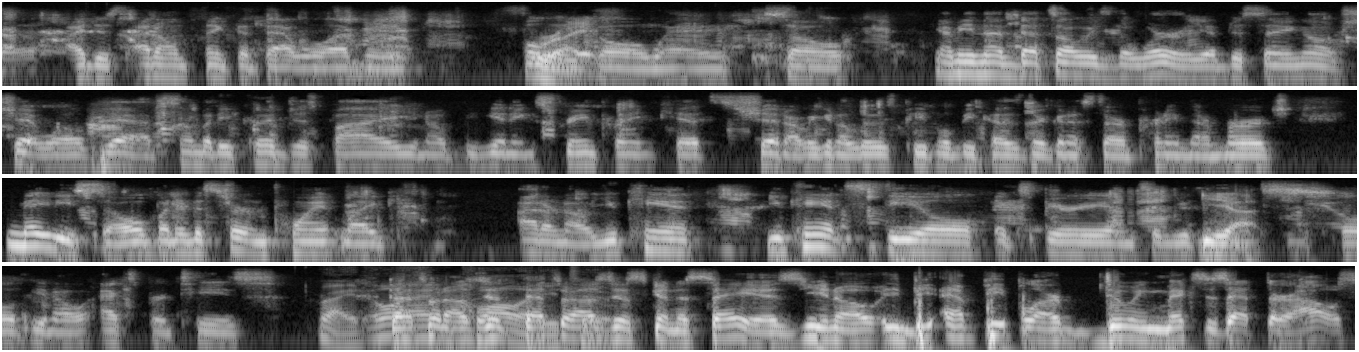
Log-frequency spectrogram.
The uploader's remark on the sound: This was done using a conference call as we are all quarantined at the time due to the Virus.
